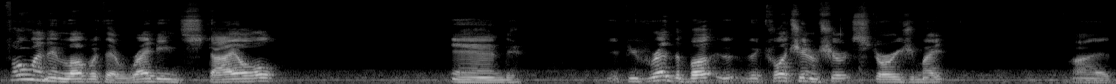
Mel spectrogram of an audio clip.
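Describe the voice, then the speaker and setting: A man's voice: mid-range voice, a little hiss or hum. A man hosting his book channel, chatting through a tag in a rambling, hesitant way with lots of fillers. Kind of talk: casual book tag chat.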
